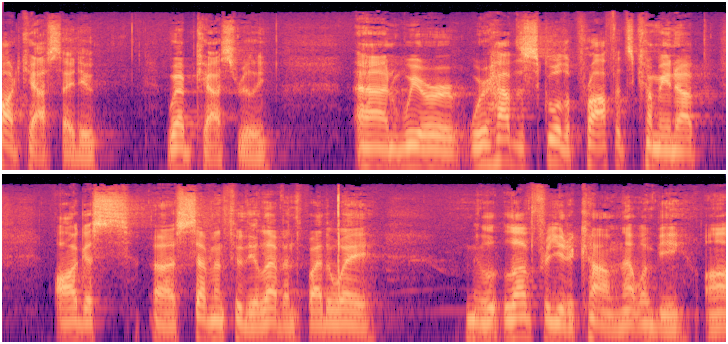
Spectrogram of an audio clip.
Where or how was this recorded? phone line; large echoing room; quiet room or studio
large echoing room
